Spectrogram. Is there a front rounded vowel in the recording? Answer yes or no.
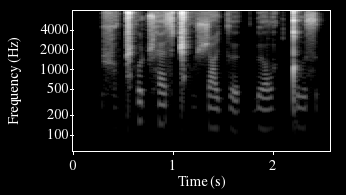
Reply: yes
